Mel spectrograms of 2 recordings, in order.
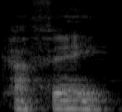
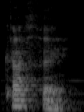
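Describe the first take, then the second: First: The stress is on the second syllable. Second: The stress is on the first syllable. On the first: The place where coffee is bought. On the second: The drink, coffee.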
